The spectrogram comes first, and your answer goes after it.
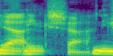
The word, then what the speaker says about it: Ningxia: correct your friends on how to actually say it properly ninga tranquil summer there you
